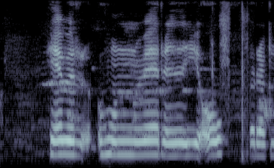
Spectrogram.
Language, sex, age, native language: Icelandic, male, 9, Icelandic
